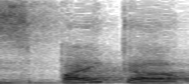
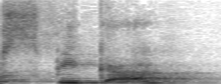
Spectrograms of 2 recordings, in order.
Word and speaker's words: Spica: And Spica or Spica, different ways I've heard it pronounced, is a very beautiful star that is a lot connected with helping humanity thrive.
